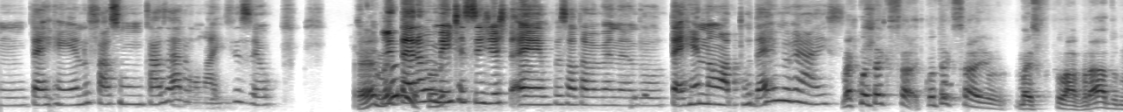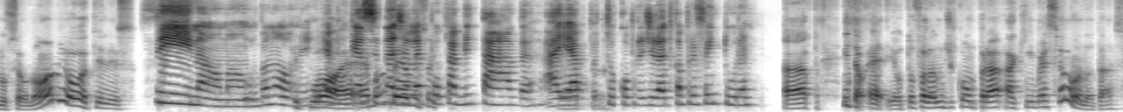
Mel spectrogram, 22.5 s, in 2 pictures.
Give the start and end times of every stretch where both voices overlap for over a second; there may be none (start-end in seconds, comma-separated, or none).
14.1-15.8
